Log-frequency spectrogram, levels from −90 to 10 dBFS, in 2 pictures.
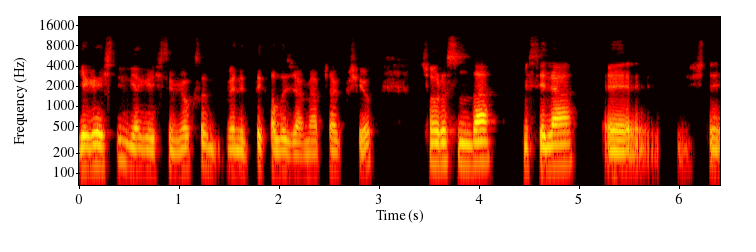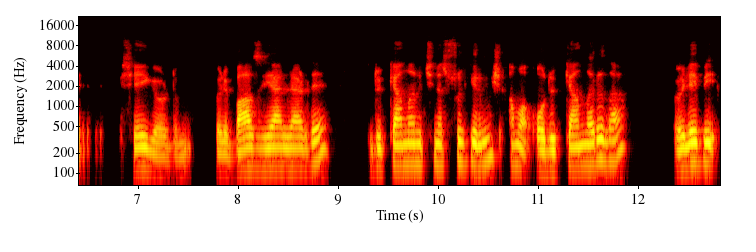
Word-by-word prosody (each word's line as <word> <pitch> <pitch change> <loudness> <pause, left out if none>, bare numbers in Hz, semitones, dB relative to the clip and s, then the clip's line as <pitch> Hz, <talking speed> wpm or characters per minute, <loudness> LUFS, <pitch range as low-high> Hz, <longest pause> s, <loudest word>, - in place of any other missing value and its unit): Ya 125 +1 +4
geçtim, 135 +3 -1
ya 120 -1 -1
geçtim 110 -1 -7
yoksa 120 +2 -5 0.2
Venedik'te 110 -3 -4
kalacağım. 100 -2 -4
Yapacak 100 0 -7
bir - - -26
şey - - -6
yok. - - -5 0.5
Sonrasında 145 +1 +2 0.3
mesela, 135 +2 +1 0.3
eee, 105 -1 0 0.4
işte, - - -8 0.4
şey 125 0 +1
gördüm. 95 -3 -5 0.3
Böyle 100 -3 -1
bazı 120 +2 +5
yerlerde 120 - +3 0.4
dükkânların 135 +3 +2
içine 135 +1 -3
su 140 +2 -3
girmiş 150 +5 +1
ama 135 - +1
o 110 -1 +3
dükkânları 135 +7 +3
da 185 +11 0 0.5
öyle 135 +6 +5
bir, 145 - +3
125 Hz, 140 wpm, -25 LUFS, 110-140 Hz, 0.5 s, bazı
